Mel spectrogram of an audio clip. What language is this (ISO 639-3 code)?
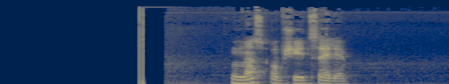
rus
